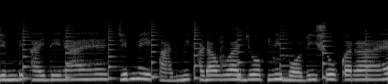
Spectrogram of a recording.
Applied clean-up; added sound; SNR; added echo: neural mask model RNNoise.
